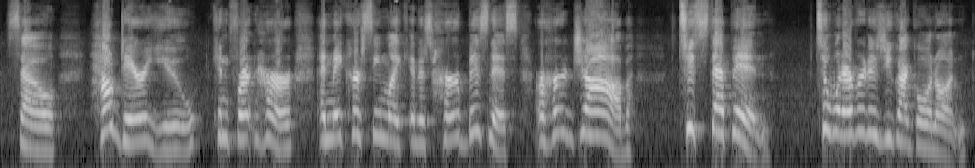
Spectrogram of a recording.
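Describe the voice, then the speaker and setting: A woman's voice: sits high, expressive, a little slow, sharp tone, low-quality recording. A woman hosting a commentary show, giving a sarcastic, mocking rant and tagging her sentences with "okay?". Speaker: commentary channel host.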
